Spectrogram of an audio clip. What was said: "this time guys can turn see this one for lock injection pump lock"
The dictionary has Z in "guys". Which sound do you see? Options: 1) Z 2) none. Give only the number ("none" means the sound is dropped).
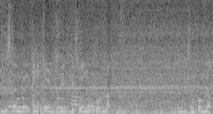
2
